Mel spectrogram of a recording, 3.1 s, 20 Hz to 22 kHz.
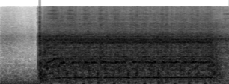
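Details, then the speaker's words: Harley-Davidson Twin Cam 88 first start after a Feuling cam chest install with ThunderMax tune; the oil pump was pre-filled with oil. The starter catches after half a second and the engine settles evenly without knocks, quickly building oil pressure; normal starting. "that was easy that means we built oil pressure oil pressure is good everything's pumped up"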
